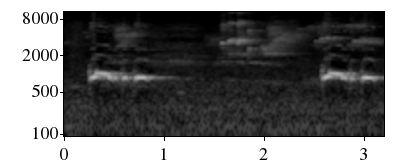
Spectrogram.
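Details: Crossbred zebra dove of kalung tempuk pattern cooing from its perch to get other doves singing: two rich phrases of quick stuttered notes sliding into a longer held tail, faint chirps between.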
